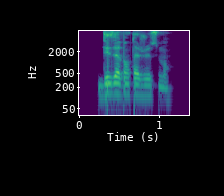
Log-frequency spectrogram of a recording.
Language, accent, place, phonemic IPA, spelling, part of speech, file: French, France, Lyon, /de.za.vɑ̃.ta.ʒøz.mɑ̃/, désavantageusement, adverb, LL-Q150 (fra)-désavantageusement.wav
- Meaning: disadvantageously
